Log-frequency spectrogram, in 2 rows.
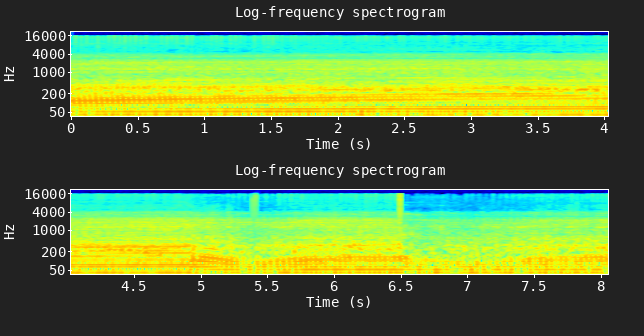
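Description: Bajaj Dominar 400 BS6's single-cylinder engine running under way, heard from the rider's seat. Its note holds steady and eases slightly, then breaks and drops about five seconds in, and runs on at a lower pitch.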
